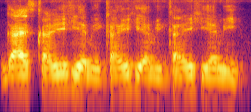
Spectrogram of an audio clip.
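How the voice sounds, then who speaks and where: A fairly low-voiced young man talks into a desk mic on his own livestream. He sounds tired and relaxed, repeats himself and keeps checking whether viewers can hear him. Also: brisk. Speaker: livestream football talk host. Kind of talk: casual livestream chat.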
